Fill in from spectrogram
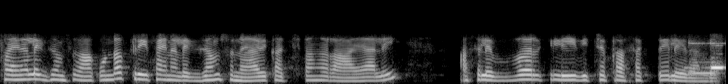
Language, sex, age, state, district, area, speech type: Telugu, female, 18-30, Telangana, Mahbubnagar, rural, conversation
